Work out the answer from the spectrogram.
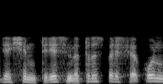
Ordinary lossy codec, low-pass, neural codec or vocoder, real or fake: AAC, 32 kbps; 3.6 kHz; codec, 16 kHz, 0.5 kbps, X-Codec, HuBERT features, trained on LibriSpeech; fake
